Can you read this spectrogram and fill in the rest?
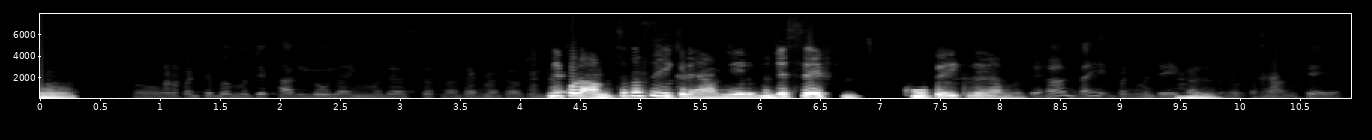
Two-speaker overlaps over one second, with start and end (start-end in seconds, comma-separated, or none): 4.2-6.2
